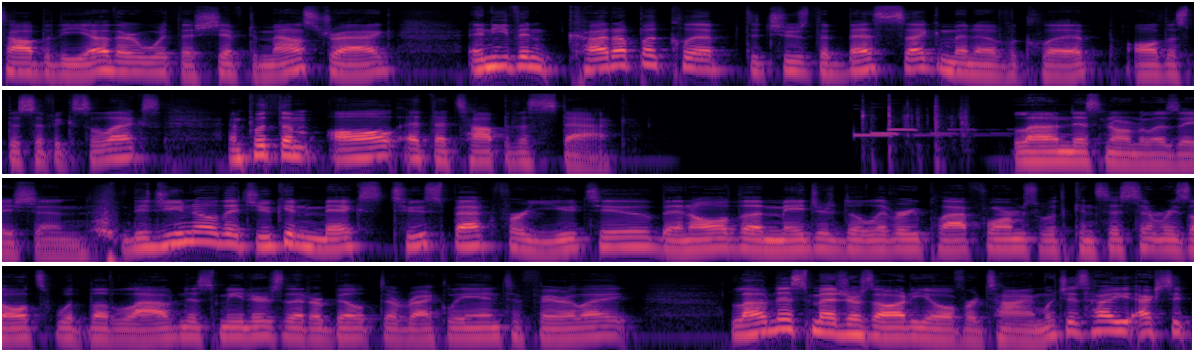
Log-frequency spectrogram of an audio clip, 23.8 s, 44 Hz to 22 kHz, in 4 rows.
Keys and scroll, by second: 3.7 super+b, 8.1 super+b, 8.7 shift+super+b.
